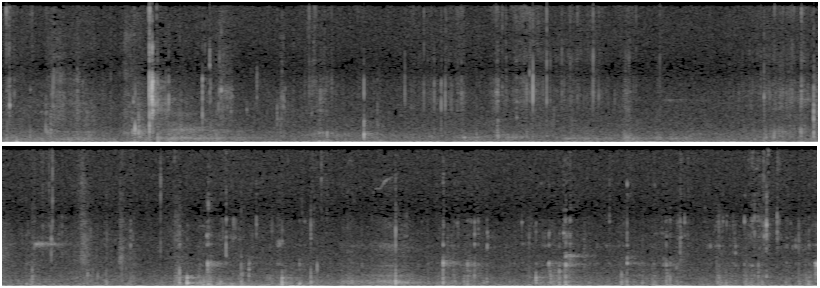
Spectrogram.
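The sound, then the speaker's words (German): Someone bites and chews a bread roll, with a cup of coffee also mentioned. Many soft, crunchy bites and chewing sounds follow one another at an irregular pace, quiet and close, with no talk over them. “Kann ich also in Ruhe mein Brötchen essen, meinen Kaffee trinken.”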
